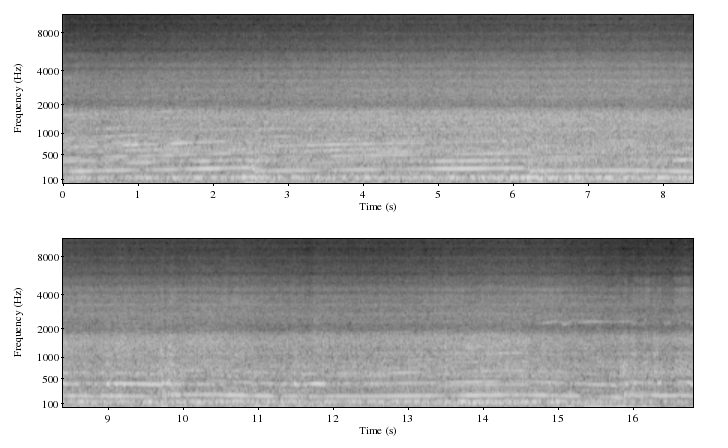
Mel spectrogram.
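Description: Tyres rumble on tarmac.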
